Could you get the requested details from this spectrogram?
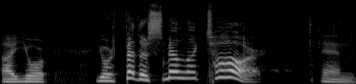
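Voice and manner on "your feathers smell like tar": shouted, much higher and louder. In a tabletop game, a player's character yells an insult at him, yelling. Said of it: "I yell".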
